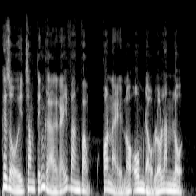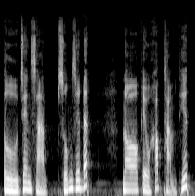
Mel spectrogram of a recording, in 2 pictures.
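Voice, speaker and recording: A man narrating a first-person ghost story in an expressive storytelling manner. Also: medium pitch, moderate pace, no room sound, clean studio sound.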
